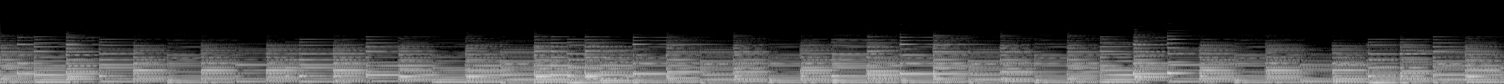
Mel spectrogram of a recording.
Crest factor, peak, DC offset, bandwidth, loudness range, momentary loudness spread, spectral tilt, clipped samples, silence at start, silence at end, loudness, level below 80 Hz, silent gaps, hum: 18 dB; -2 dBFS; under 0.1%; 4.6 kHz; 3 LU; 6 LU; -11 dB/octave; under 0.1%; 0 s; 0 s; -20 LUFS; -36 dBFS; none; none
